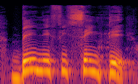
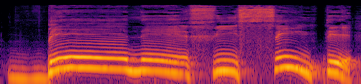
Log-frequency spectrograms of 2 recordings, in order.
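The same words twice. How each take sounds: First: Beneficente said slowly, be-ne-fi-cen-te, no I sound; slow model beneficente; careful pronunciation. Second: Beneficente drawn out syllable by syllable, be-ne-fi-cen-te; extremely slow beneficente; very slow pronunciation. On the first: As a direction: stretch beneficente clearly. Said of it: "É comum que se ouça beneficiente". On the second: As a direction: linger on each syllable of beneficente. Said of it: "Ó". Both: Shown as a demonstration.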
